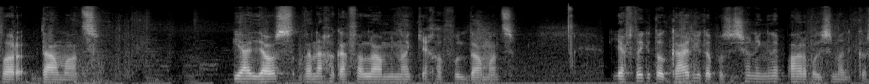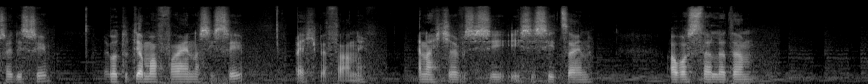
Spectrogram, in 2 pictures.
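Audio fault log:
No faults heard in this clip.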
